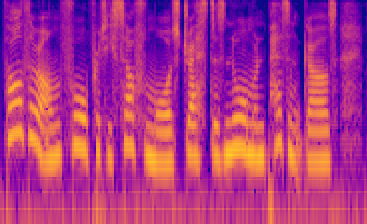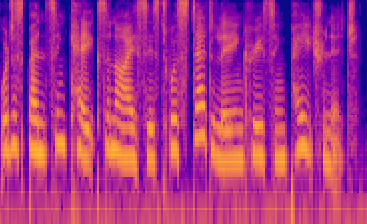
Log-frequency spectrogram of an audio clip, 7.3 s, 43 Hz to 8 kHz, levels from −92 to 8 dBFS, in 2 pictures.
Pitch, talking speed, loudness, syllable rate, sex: 230 Hz, 165 wpm, -17 LUFS, 5.8 syllables/s, female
